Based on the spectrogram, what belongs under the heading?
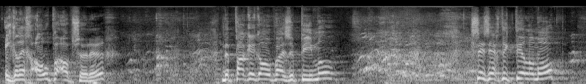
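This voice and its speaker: A man telling jokes in a lively way, dropping his voice low when he plays an old woman. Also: normal speed, crowd noise, background noise. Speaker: joke teller.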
